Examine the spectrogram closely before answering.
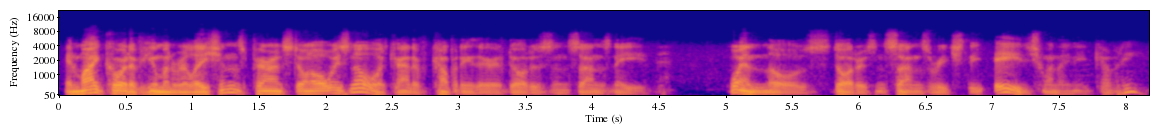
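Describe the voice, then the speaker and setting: Give the cool investigator of an old radio drama. He is wry and understated, with a lively, swinging delivery and a husky low voice. The sound is a dull, dry vintage broadcast recording. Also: no room sound, full character voice. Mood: dry, easygoing. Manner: dry, understated, measured first-person narration and talk. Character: cool, wry male freelance insurance investigator. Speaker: insurance investigator, narrator and lead. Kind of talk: 1950s radio detective drama acting.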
